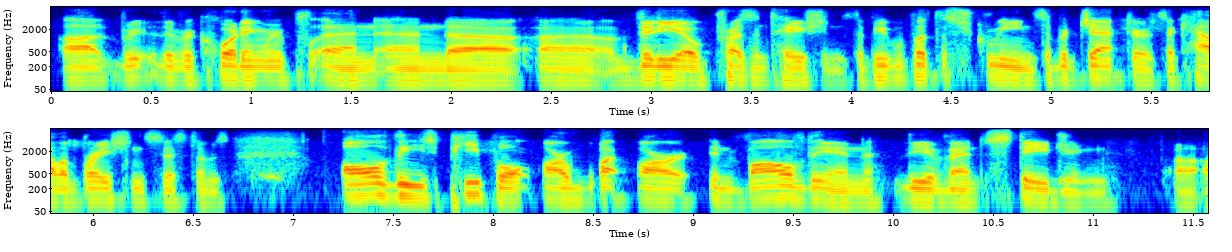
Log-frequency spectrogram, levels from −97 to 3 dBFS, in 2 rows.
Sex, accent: male, American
